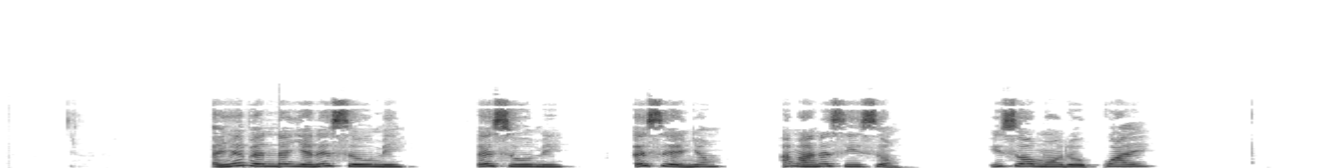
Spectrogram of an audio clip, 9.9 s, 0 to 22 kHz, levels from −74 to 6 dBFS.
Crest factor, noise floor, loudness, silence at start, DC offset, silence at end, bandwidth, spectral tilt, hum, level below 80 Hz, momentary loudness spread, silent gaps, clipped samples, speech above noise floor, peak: 16 dB; -55 dBFS; -13 LUFS; 1.6 s; under 0.1%; 1.3 s; 9.6 kHz; -3 dB/octave; none; -64 dBFS; 12 LU; 7.19-7.40 s; under 0.1%; 43 dB; 0 dBFS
